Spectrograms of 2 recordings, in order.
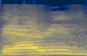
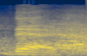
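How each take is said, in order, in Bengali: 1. এটি দুটি পূর্ণ আলাদা শব্দ হিসেবে বলা হয়। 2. এটি একটি সংকুচিত একক উচ্চারণ হিসেবে বলা হয়। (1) "আমি দেয়ার ইজ বলবো না" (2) "বলবো দেয়ার্স"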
